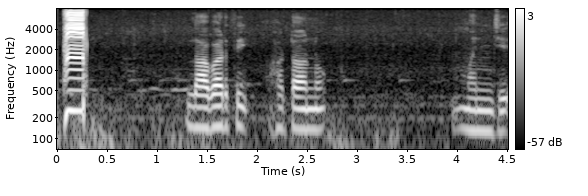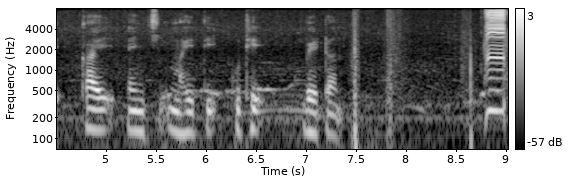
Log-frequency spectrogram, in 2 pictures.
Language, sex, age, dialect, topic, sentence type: Marathi, male, 25-30, Varhadi, banking, question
